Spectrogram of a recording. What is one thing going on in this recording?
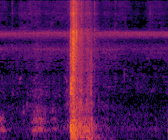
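A long bamboo pole falls and thuds onto the ground.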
